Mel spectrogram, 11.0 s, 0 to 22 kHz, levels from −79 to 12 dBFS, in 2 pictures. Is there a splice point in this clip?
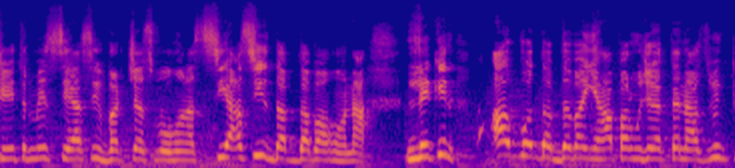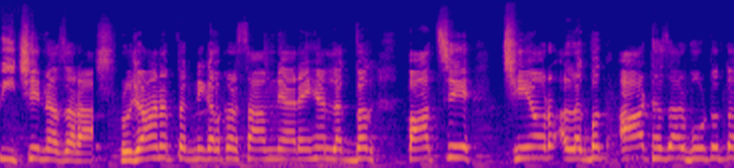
yes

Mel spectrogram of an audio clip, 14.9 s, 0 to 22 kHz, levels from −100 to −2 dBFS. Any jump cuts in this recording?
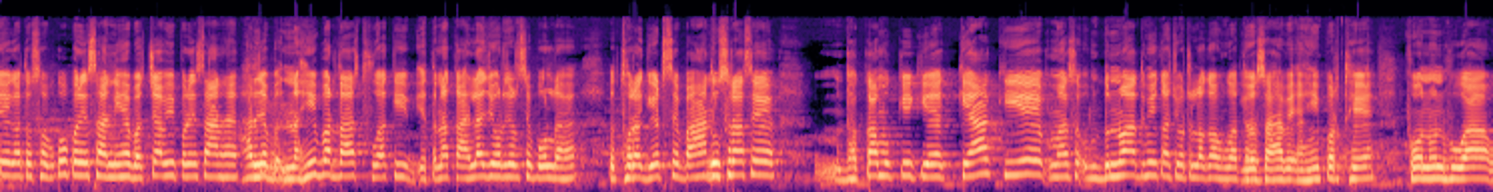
yes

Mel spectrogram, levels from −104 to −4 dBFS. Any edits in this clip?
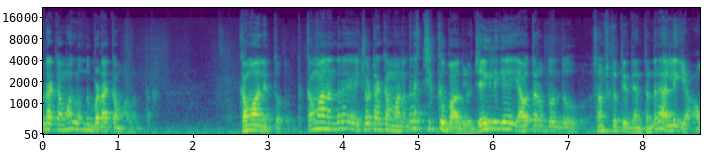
no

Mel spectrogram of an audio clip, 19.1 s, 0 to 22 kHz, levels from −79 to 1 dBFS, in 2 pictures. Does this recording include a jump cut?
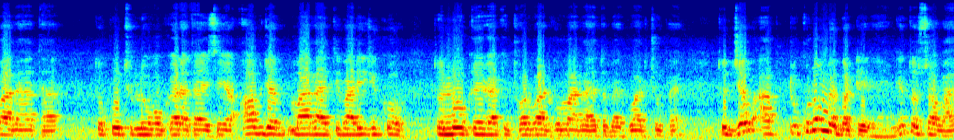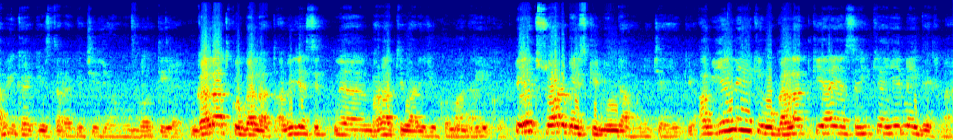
no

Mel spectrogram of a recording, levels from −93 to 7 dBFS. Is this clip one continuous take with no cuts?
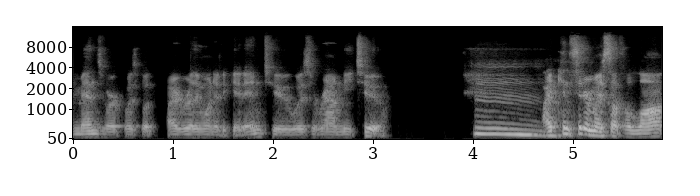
yes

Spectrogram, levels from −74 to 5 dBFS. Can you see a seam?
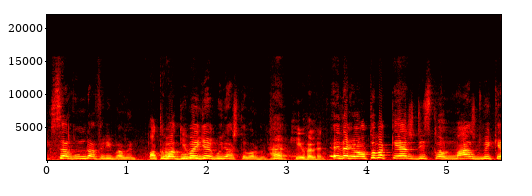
yes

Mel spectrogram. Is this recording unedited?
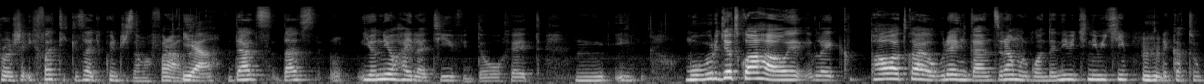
yes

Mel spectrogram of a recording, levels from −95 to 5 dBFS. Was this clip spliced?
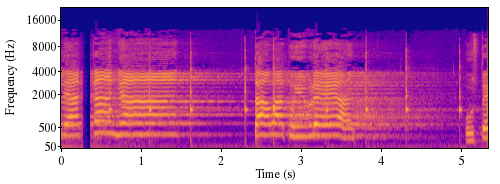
no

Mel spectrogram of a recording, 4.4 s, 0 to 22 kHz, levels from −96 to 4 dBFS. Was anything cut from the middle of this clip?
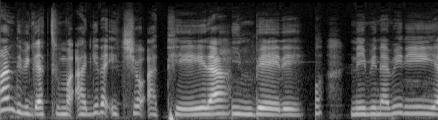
yes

